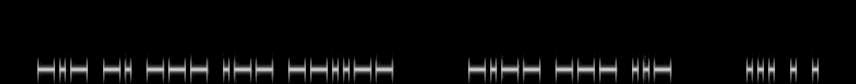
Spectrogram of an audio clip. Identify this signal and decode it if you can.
Morse code, heard as a keyed tone, about 22 wpm, 700 Hz. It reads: KNOW, YOU SEE
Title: 2x Word-Spacing - Sentences from Top 200 Words - 22wpm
